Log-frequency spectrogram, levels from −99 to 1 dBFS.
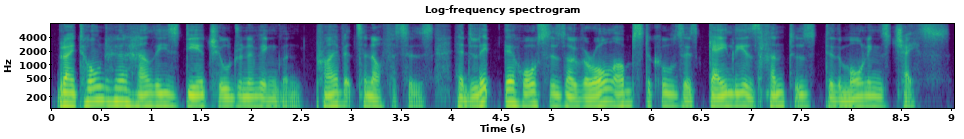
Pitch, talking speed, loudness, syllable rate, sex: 110 Hz, 185 wpm, -22 LUFS, 5.2 syllables/s, male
